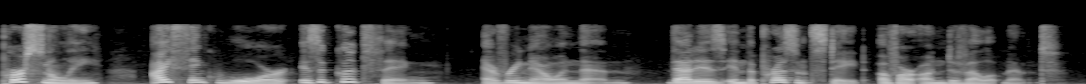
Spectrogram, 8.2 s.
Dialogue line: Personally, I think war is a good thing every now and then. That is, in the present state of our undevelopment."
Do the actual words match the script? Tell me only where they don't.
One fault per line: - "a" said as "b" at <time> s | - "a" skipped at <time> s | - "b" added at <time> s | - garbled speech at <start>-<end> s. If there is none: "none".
none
